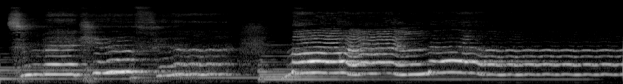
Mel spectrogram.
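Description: A woman singing the closing phrase of a slow ballad into a handheld microphone over a sustained backing chord. From about three seconds in she holds one long final note with vibrato, and the accompaniment fades out near the end.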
